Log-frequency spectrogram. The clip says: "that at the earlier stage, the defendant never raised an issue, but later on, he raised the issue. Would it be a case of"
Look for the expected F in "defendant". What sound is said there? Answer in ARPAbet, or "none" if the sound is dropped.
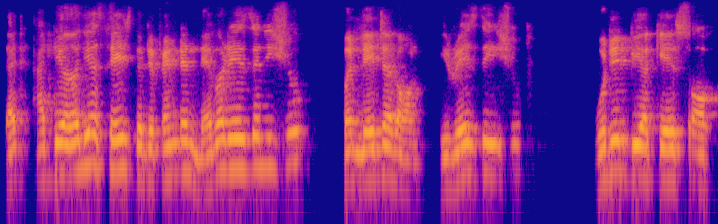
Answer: F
